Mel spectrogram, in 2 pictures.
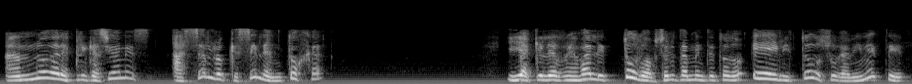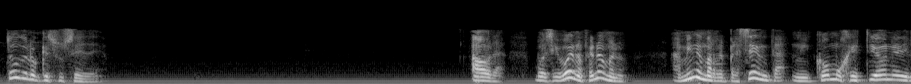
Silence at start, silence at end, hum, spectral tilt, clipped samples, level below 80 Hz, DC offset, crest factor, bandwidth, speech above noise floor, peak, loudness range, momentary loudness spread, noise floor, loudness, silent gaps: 0.05 s; 0 s; 50 Hz at -40 dBFS; -8 dB/octave; under 0.1%; -42 dBFS; under 0.1%; 18 dB; 5.4 kHz; 25 dB; 0 dBFS; 8 LU; 9 LU; -41 dBFS; -17 LUFS; none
